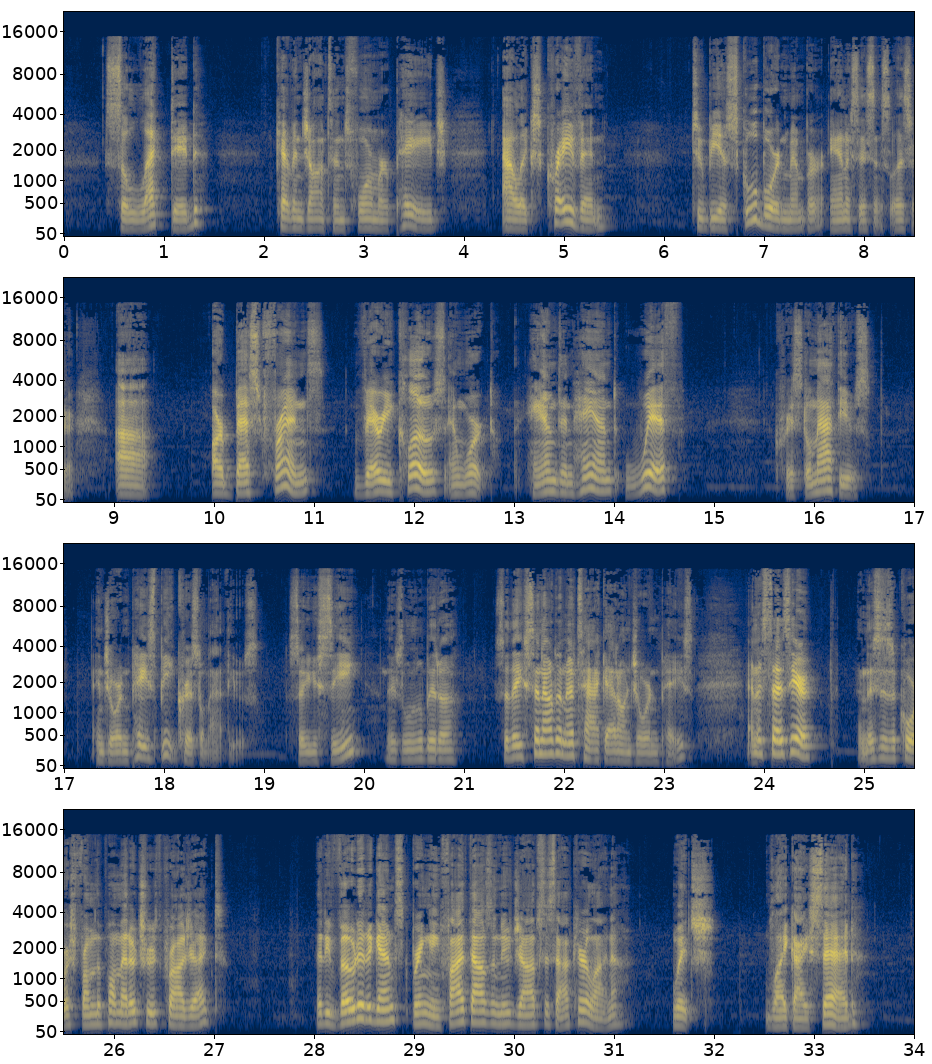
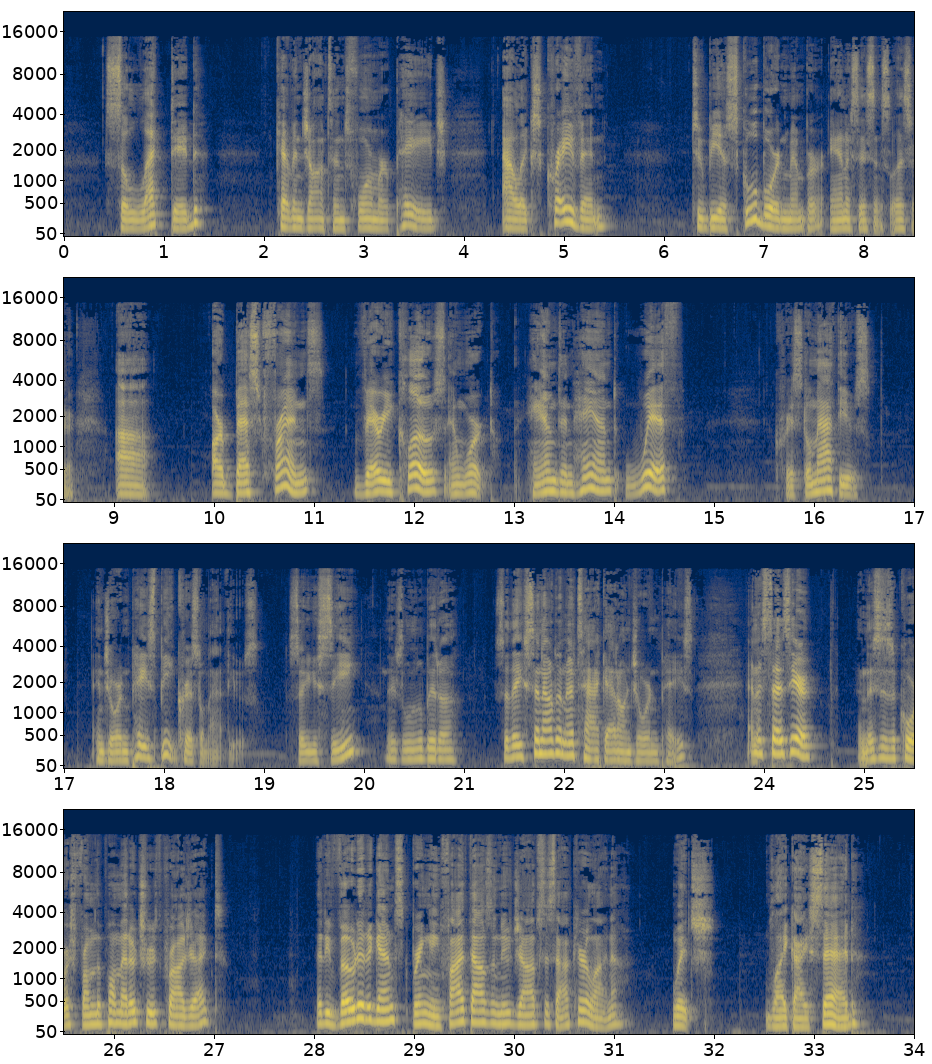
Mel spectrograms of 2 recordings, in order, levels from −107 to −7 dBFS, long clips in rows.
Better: second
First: thin; very; fading below 500 Hz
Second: none

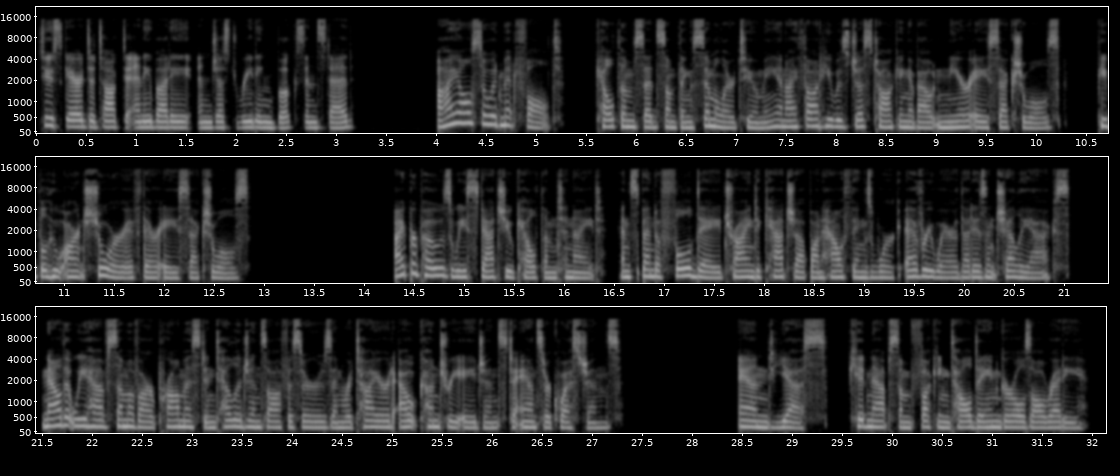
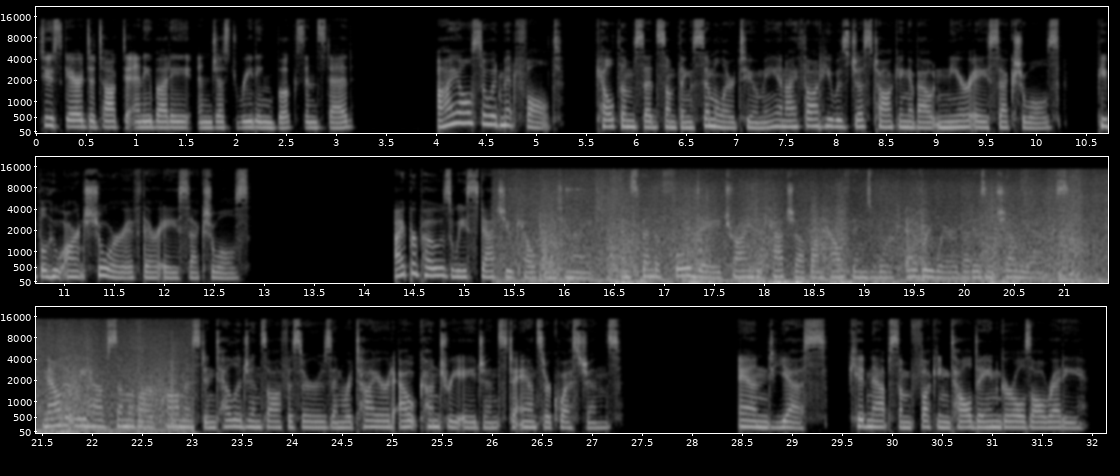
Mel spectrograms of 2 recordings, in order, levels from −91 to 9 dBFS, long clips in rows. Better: first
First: none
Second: footsteps; loud; from 15 to 23 s; peak level with the speech

